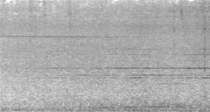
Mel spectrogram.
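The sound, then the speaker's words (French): Steady, loud rumble of a metro train at Ourcq metro station in Paris, low roar with faint high tonal whines, continuous for the whole stretch with no voices. “Je suis métro Ourc à Paris”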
